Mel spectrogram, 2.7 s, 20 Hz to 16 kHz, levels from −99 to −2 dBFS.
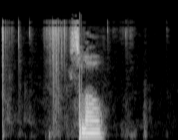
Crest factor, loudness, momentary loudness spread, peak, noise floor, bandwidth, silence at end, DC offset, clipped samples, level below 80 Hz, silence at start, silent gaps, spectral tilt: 26 dB; -22 LUFS; 21 LU; 0 dBFS; -68 dBFS; 9.6 kHz; 1.1 s; under 0.1%; under 0.1%; -52 dBFS; 0.05 s; none; -3.5 dB/octave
